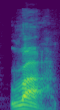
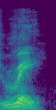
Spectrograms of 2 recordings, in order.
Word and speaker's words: Re: lot of work okay it's not ra people pronounce it incorrectly it's re okay it's pronounced re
